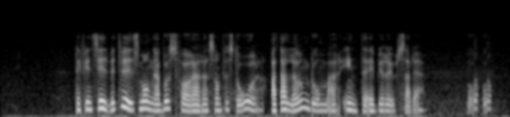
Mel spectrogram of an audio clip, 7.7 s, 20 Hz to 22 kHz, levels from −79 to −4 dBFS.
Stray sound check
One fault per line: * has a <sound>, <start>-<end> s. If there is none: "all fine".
* has a laugh, 7.0-7.4 s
